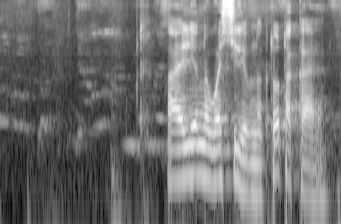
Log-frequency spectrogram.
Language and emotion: Russian, neutral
